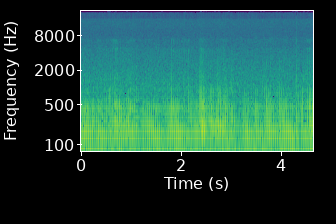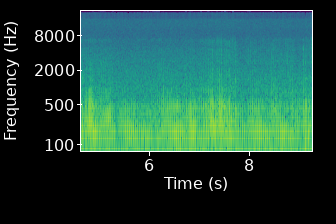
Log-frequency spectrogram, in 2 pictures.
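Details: Domestic cat purring steadily as a calming, relaxing sound; a continuous low rumbling drone with soft swells in loudness, breath cycles less distinct, faint background hum.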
